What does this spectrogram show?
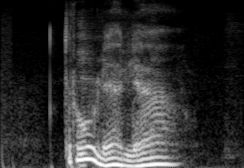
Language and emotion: Russian, sad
